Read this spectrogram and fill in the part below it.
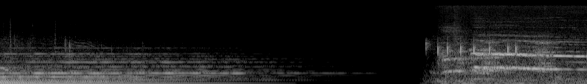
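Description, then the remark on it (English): A decaying musical tone fades into a moment of silence, then a rooster bursts into a loud crow over a noisy, hissing background. No one speaks. “Oh, I hear a rooster.”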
